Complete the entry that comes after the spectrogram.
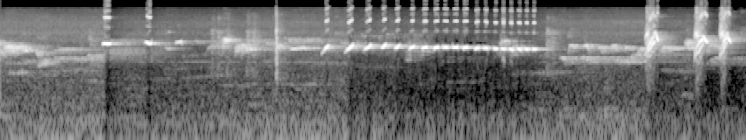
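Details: White-rumped shama in fighting song: high whistles leading into a long rapid trill of even repeated notes lasting two seconds, followed by sharp calls.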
